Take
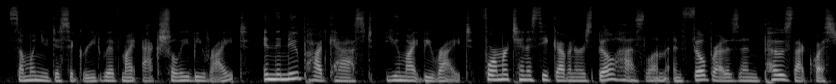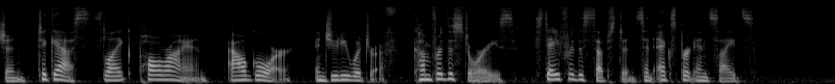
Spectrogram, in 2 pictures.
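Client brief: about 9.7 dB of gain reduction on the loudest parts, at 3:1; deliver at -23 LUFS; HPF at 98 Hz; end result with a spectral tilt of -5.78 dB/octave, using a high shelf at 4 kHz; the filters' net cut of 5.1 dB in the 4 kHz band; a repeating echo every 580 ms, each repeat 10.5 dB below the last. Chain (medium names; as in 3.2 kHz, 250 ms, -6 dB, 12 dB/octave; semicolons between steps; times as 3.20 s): high-pass 98 Hz; treble shelf 4 kHz -3.5 dB; peaking EQ 4 kHz -5 dB; compression 3:1, threshold -34 dBFS; feedback delay 580 ms, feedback 30%, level -10.5 dB; trim +15 dB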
